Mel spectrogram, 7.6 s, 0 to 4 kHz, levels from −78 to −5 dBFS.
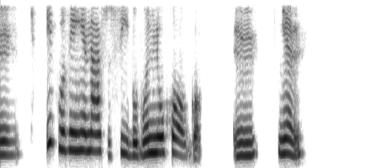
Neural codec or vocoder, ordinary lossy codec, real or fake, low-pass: codec, 16 kHz, 1.1 kbps, Voila-Tokenizer; none; fake; 3.6 kHz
